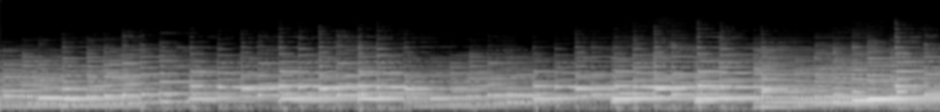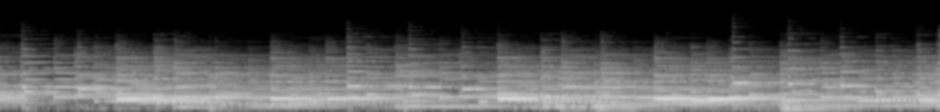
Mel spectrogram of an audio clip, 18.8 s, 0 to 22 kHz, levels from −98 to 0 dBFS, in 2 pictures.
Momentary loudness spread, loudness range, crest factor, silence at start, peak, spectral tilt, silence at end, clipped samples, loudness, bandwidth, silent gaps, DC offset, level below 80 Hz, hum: 7 LU; 3 LU; 14 dB; 0 s; -6 dBFS; -9 dB/octave; 0 s; under 0.1%; -22 LUFS; 5.6 kHz; none; under 0.1%; -50 dBFS; none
